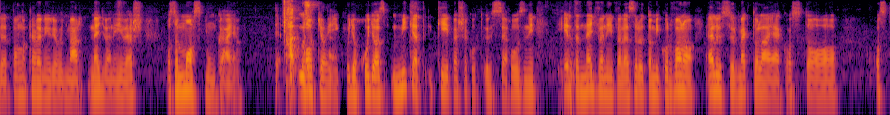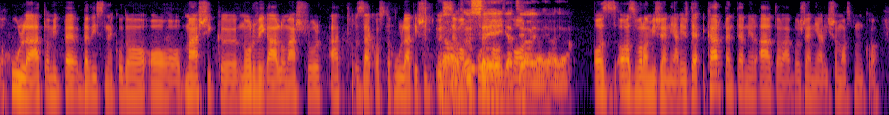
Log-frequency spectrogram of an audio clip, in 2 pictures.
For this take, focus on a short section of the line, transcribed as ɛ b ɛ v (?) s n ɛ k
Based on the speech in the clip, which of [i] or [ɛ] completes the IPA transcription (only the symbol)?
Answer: i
